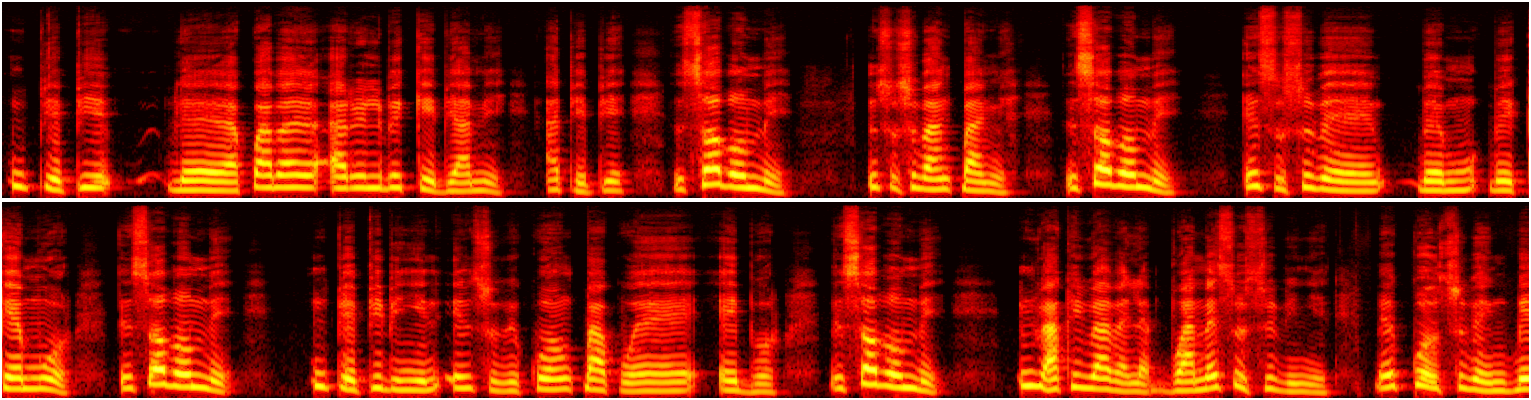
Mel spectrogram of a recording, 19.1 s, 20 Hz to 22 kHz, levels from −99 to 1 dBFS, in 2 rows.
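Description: No technical faults can be heard anywhere in the recording, and the signal stays steady and intact for its whole duration.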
